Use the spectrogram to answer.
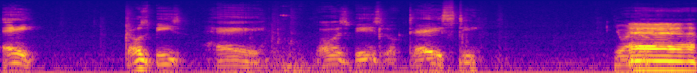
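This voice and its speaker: Amid clear background noise, a man puts on a raspy character voice at a very deep, low pitch, moving at a very slow pace with long, frequent pauses. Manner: cheeky, eager.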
